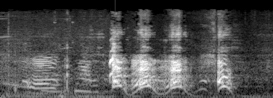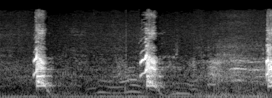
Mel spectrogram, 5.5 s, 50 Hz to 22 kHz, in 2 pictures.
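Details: Rottweiler Willie v Schwarzerwald having fun in the rain at the Victoria Rottweiler Club in December 2020; a quick run of four loud barks, then two more single barks, with talking between.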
